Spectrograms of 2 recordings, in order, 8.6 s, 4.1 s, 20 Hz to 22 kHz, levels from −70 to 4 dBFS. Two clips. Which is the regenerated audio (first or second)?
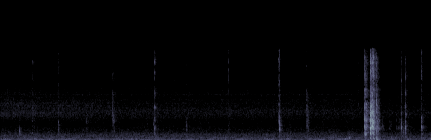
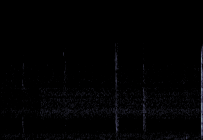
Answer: first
